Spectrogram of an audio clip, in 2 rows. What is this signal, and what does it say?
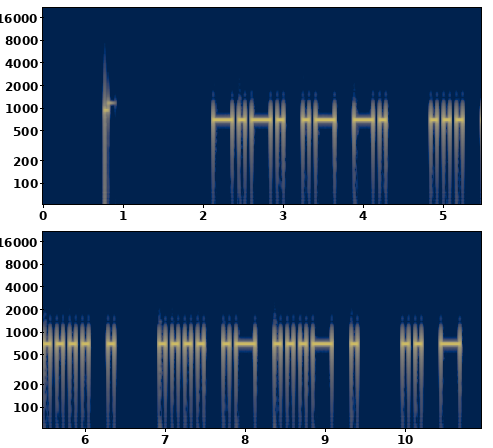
Morse code, heard as a keyed tone, about 16 wpm, 700 Hz. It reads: CAN SHE HAVE IT
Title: Sentences from Top 1000 Words - Review Part 4 - 15wpm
